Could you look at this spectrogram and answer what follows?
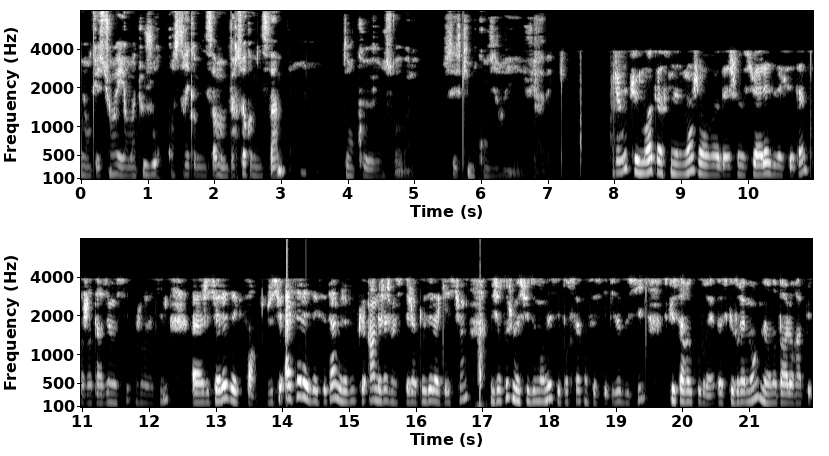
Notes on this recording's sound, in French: Je m’excuse par avance du son hihi, j’ai enregistré cet épisode cet été ( et je ne l’ai monté que cette semaine shame on me) et la qualité de mon matériel n’était pas terrible terrible hihi.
